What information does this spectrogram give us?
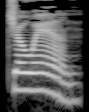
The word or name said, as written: joeanne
